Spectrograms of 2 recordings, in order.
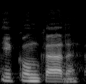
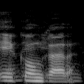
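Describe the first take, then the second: Both takes have the same delivery.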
